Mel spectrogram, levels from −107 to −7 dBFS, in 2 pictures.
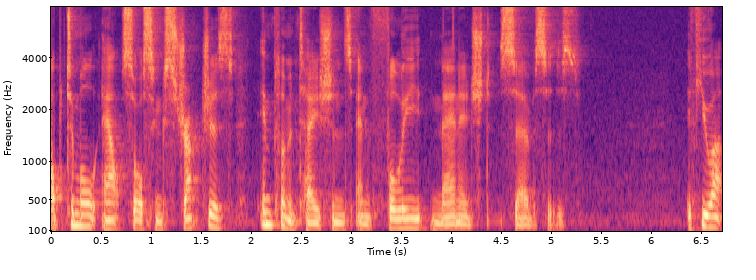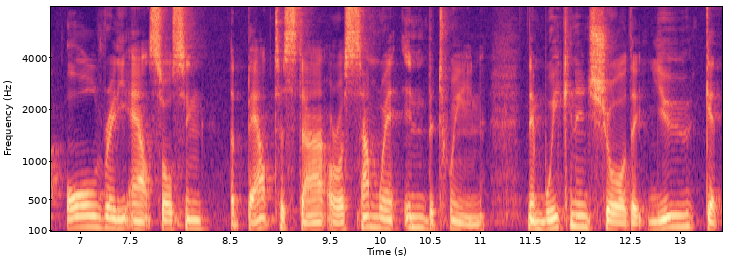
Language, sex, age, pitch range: English, male, 50-69, 105-135 Hz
